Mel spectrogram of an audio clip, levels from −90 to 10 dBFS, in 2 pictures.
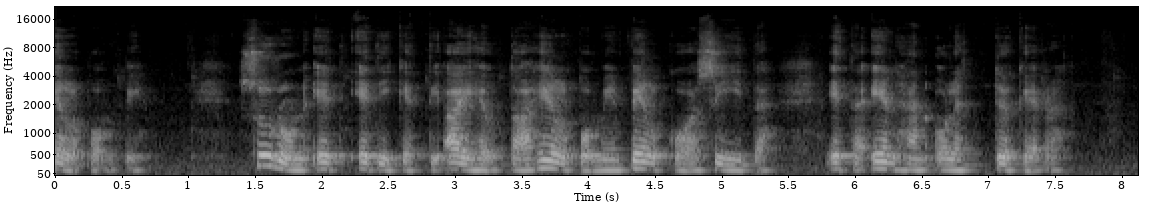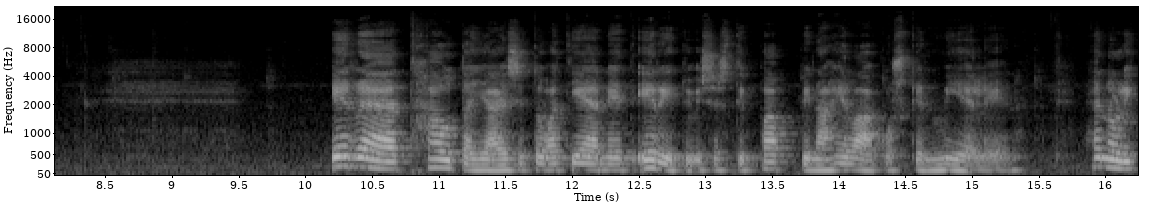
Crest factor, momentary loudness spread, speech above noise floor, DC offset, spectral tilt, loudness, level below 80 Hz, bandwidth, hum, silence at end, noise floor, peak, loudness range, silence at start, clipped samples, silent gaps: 18 dB; 11 LU; 30 dB; under 0.1%; -5.5 dB/octave; -29 LUFS; -64 dBFS; 15.5 kHz; none; 0 s; -59 dBFS; -12 dBFS; 6 LU; 0 s; under 0.1%; none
